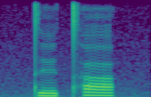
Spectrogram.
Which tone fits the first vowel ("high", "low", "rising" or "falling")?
low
